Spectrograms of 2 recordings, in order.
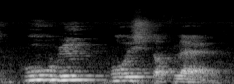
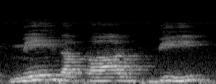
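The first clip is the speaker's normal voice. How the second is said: slow dictation; much slower than usual. Shown as a demonstration. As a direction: stretch out "may the car be" word by word. Teacher building the answer slowly. (धीमी गति से बोलते हुए)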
